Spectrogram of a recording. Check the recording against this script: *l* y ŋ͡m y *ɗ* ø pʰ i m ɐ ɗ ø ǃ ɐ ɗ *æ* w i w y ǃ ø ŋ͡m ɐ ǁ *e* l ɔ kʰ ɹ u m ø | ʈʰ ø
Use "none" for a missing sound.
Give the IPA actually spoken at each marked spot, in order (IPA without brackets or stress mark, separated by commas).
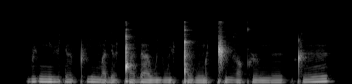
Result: ɽ, ɗ, ɐ, y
